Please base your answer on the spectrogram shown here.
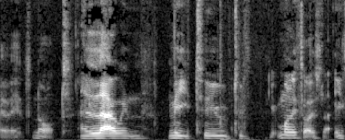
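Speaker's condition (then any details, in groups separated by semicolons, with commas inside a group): Cerebral palsy; mild, affects muscles and speech; slurred, worse when tired, childhood speech therapy, mostly understandable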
